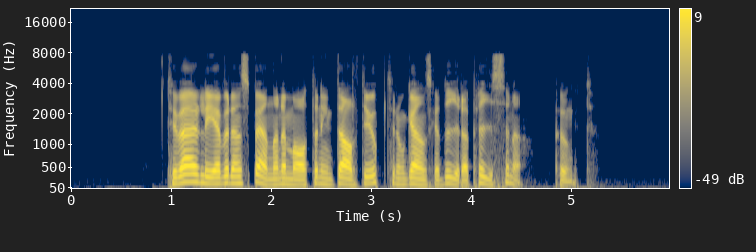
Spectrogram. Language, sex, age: Swedish, male, 25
